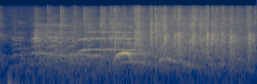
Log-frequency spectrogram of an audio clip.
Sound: cheering

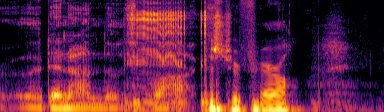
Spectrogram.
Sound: microphone sounds

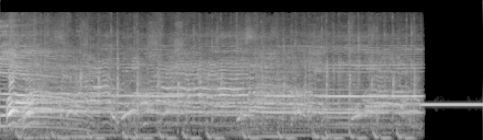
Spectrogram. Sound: cheer

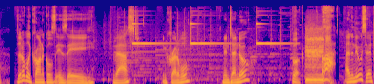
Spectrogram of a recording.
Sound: ding; buzz; yell

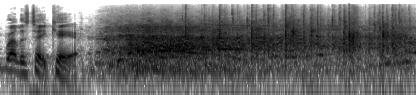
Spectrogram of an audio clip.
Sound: crowd laughing

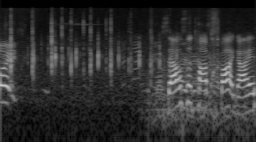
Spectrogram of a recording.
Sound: players cheering

